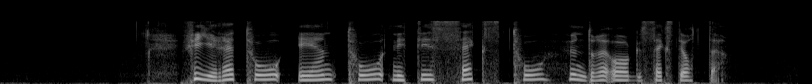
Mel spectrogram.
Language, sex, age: Norwegian, female, 36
